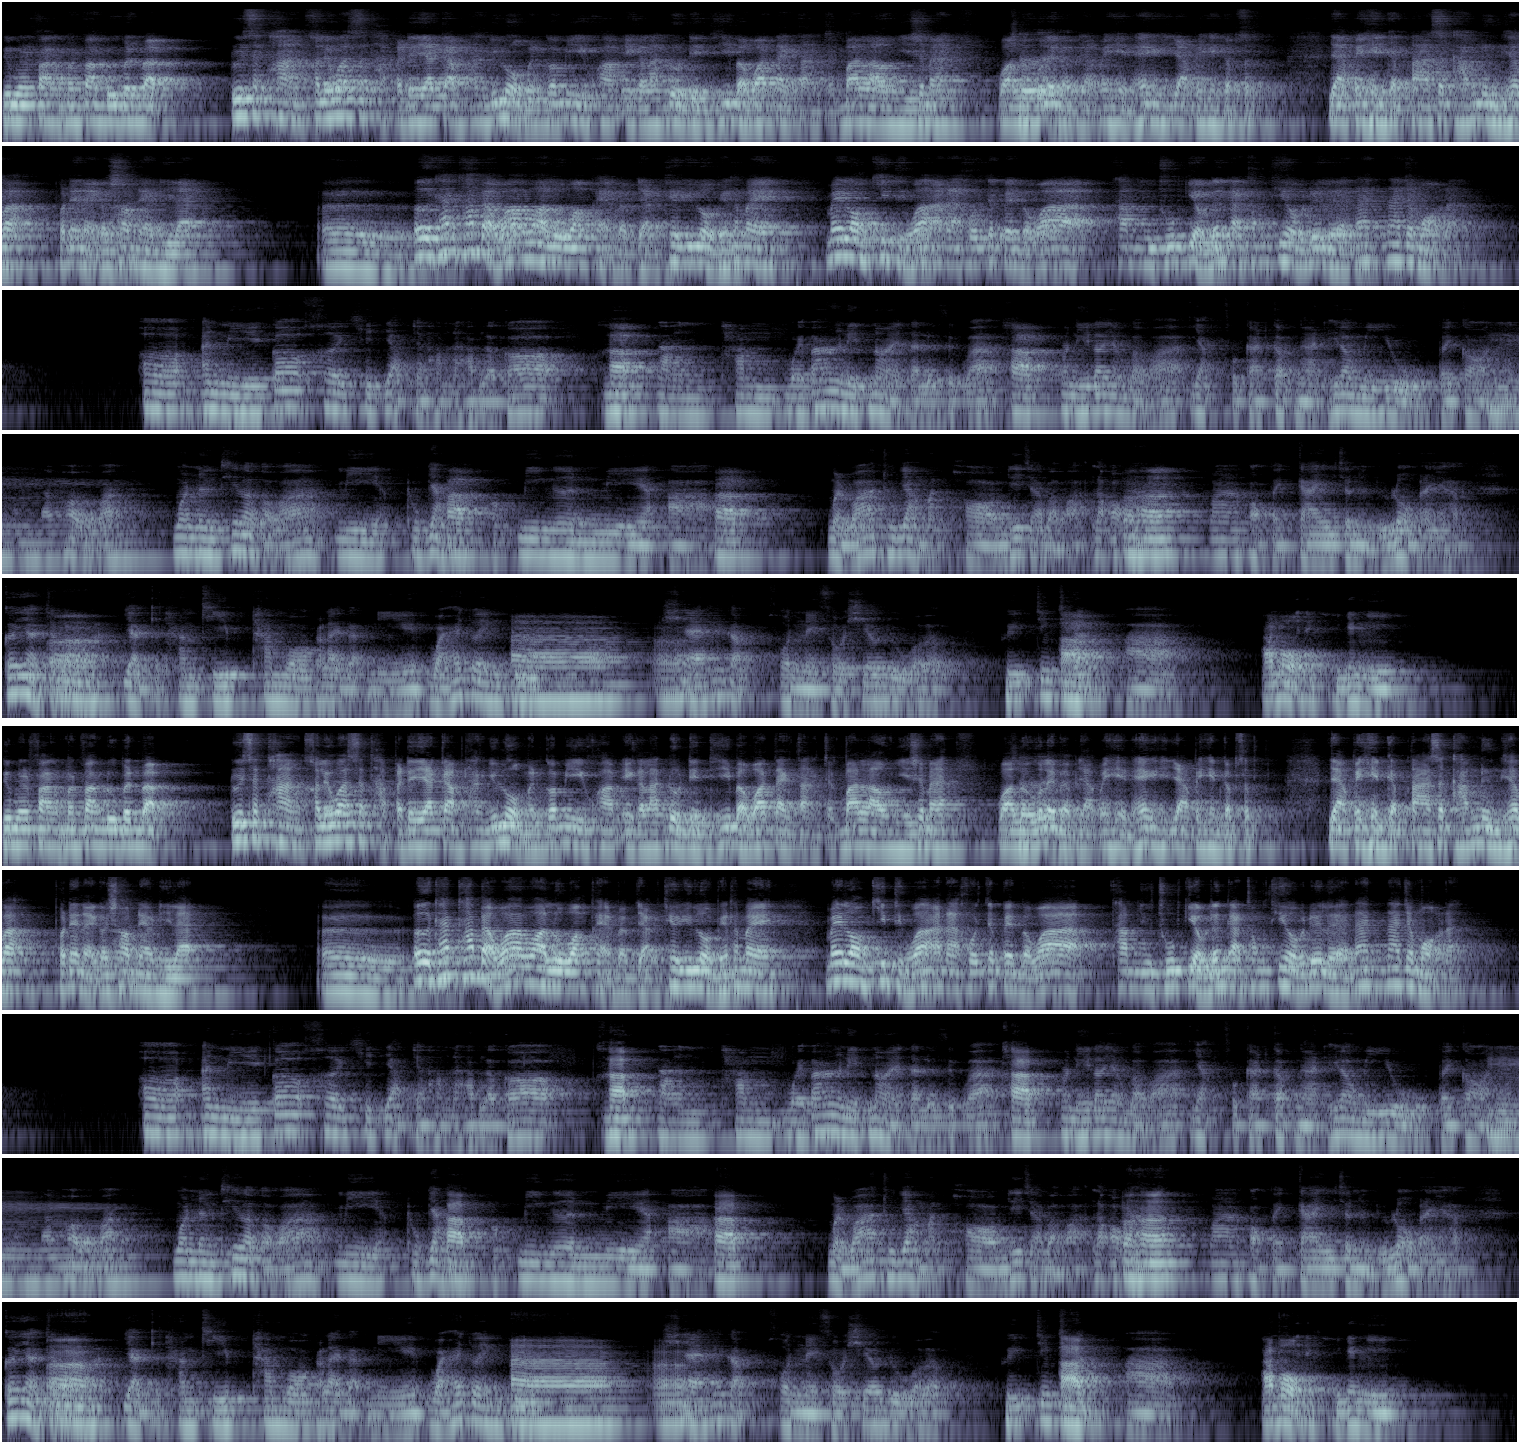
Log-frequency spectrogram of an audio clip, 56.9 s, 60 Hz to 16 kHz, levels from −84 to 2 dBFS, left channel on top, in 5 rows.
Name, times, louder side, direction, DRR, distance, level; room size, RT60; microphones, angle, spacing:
voice 1, 0.0-1.2 1.7-7.1 7.5-9.4 9.7-12.8 13.8-22.3 27.3-27.5 30.3-30.5 33.9-34.9 37.5-37.6 39.5-39.7 42.5-42.9 45.8-46.2 49.3-50.1 50.4-50.7 53.4-53.6 55.0-55.3, right 3 dB, 55° right, 7 dB, 0.8 m, -24 dB
voice 2, 7.6-8.0 12.2-12.5 23.8-26.9 27.2-30.3 30.7-34.1 34.4-35.1 35.4-39.5 40.3-42.7 43.2-49.5 49.9-50.1 50.5-52.6 53.0-54.3 55.0-55.9, equal, 5° right, 2 dB, 0.5 m, -32 dB
8.1 x 4.8 x 4.5 m, 1.0 s
head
